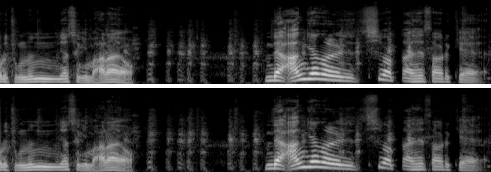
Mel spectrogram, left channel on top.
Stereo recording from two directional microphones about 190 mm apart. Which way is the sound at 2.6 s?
15° left (ahead or behind).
